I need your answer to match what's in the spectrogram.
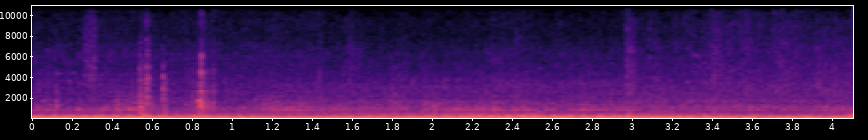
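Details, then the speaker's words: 1998 Jeep Wrangler TJ after full AC system reinstall, leaks fixed and recharged: engine idling steadily with a constant low hum, no squeal, rattle or cycling clunk; AC blowing 45° at the vents, blower motor repaired and working; normal AC operation at idle. "It's at idle. It has cooled down in here quite a bit. The AC is working fine. The blower motor's working fine."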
